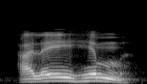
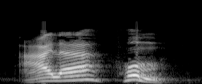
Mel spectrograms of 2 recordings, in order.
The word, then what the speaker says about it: alayhim: you pronounce, that's why you say, alayhim. Originally it's ala hum.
